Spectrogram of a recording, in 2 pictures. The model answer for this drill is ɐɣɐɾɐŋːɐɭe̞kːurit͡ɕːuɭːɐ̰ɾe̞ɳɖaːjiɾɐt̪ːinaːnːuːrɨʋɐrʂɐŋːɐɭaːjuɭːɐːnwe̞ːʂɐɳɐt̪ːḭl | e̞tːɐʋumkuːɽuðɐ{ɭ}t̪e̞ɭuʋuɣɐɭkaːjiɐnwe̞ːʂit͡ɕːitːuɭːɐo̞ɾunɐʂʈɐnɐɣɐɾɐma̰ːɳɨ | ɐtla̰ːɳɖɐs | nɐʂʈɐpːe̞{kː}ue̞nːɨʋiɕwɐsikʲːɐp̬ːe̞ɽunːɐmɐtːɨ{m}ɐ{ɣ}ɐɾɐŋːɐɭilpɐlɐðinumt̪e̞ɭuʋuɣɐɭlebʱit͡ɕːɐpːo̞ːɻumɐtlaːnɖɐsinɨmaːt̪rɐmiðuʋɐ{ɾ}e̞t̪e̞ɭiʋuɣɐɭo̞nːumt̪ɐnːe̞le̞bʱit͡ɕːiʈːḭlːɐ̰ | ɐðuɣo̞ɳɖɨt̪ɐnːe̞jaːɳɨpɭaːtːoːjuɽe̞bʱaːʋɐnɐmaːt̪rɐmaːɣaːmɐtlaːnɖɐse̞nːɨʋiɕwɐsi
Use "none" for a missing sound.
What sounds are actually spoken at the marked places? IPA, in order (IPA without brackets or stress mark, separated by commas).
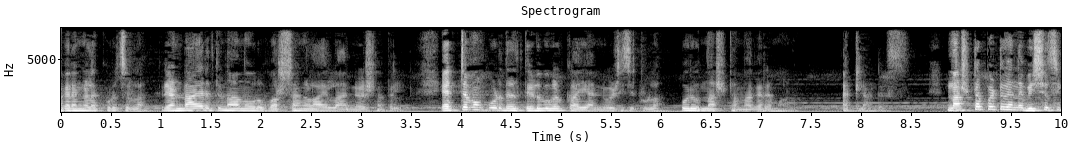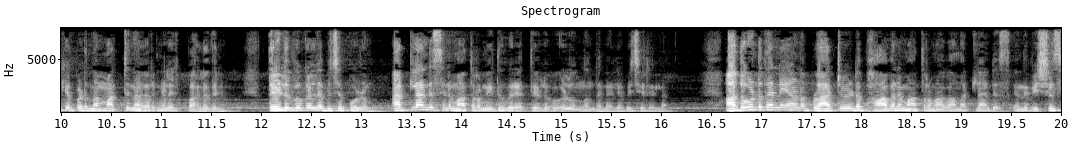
l, ʈː, n, ɣ, ɾ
